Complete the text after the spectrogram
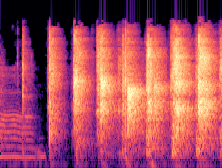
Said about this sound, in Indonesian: oke tepuk tangan dulu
